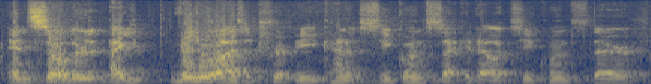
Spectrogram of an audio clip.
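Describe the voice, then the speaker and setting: A man's voice: lowish voice, brisk, darkish tone. A man in a writers' group, thinking aloud as he critiques a script in a casual discussion. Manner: thinks aloud, rambling with restarts. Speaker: writers' group member giving feedback. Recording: roomy table recording, faint background noise.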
